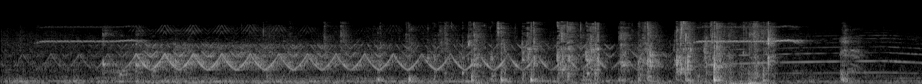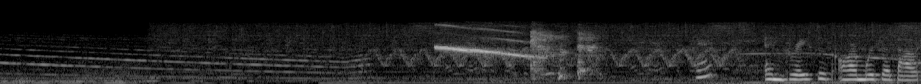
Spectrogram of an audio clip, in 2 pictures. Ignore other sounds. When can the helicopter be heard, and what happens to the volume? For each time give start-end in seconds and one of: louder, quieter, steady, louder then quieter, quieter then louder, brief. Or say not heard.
not heard.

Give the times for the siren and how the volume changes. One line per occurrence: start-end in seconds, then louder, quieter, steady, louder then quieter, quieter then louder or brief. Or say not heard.
0.0-18.3 quieter.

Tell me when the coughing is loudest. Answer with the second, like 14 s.
15 s.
